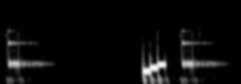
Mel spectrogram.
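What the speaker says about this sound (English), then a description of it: "We're going to dial one more time." Telephone dialing tones: a short ringback tone, then three quick rising dial tones, then the ringback tone again, clear and isolated with silence between.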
